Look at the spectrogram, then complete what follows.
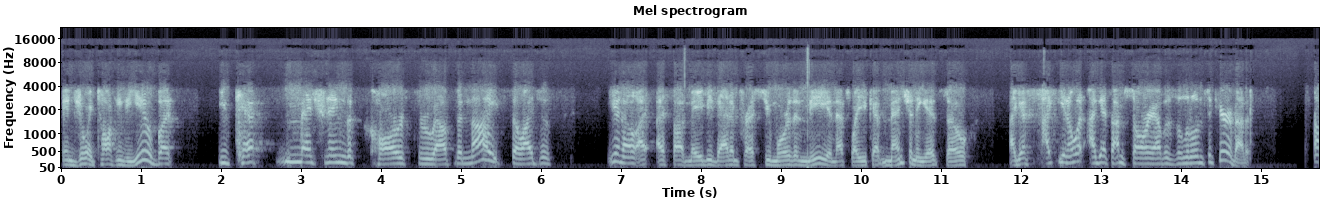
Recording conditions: phone line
